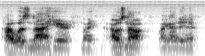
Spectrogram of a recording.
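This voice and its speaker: Young male ballplayer as interview guest, lowish pitch, very even delivery, casual. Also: moderate pace. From United States. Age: young adult.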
